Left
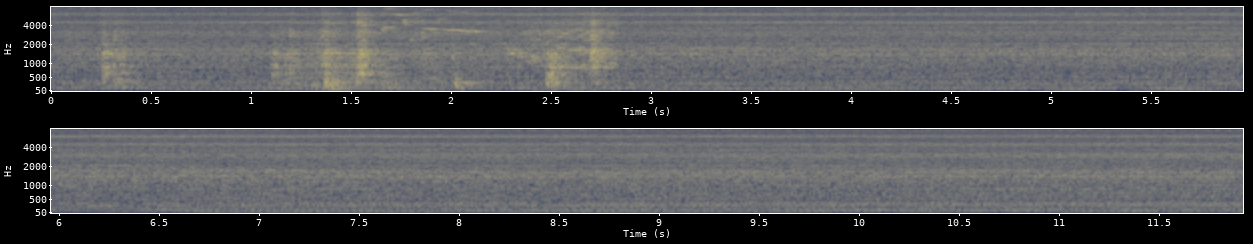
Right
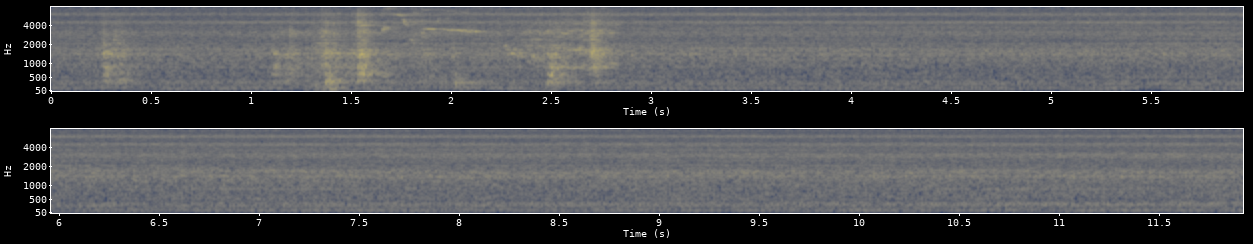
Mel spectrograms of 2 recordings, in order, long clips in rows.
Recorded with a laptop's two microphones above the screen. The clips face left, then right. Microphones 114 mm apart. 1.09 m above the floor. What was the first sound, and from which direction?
A squeak, 40° left (ahead or behind).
